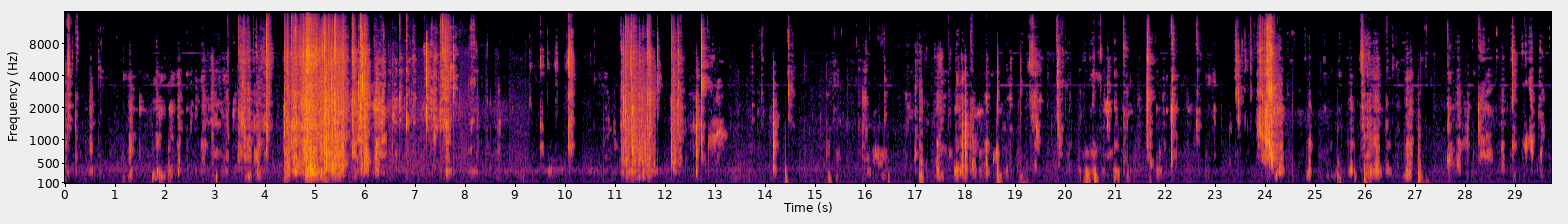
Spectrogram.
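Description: Close-miked eating: chewing with many small mouth clicks, broken by louder crunching of potato chips. The longest run of crunching comes about four to eight seconds in, with shorter crunches near twelve and twenty-four seconds.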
